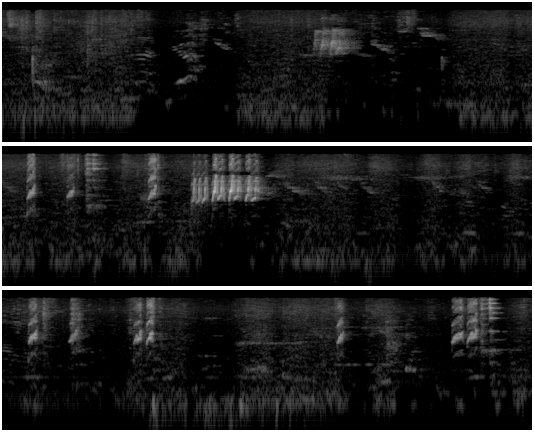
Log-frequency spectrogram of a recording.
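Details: Flamboyan songbird singing actively, scattered sharp high chips and short notes with one loud buzzy burst in the middle, over a steady low background hum.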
